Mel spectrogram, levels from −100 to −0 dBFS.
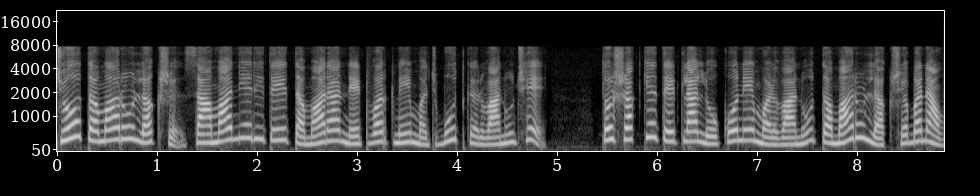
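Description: The speech carries the band-limited sound of G.722 wideband telephone coding, with nothing above 7.7 kHz and a light coding texture consistent with the 56 kbit/s mode, and no technical faults can be heard.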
